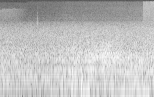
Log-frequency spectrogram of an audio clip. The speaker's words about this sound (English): Emerald waves crash on coral encrusted shores, and the setting sun slants through the dust to give the cityscape of Mogadishu a beautiful and ghostly appearance.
